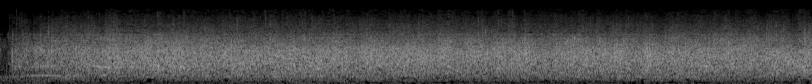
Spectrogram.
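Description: Concert audience applauding, breaking out suddenly at the end of the piece and then holding steady.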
